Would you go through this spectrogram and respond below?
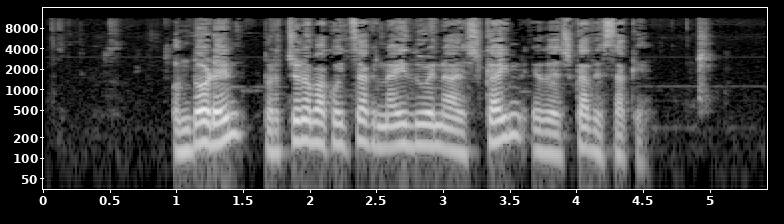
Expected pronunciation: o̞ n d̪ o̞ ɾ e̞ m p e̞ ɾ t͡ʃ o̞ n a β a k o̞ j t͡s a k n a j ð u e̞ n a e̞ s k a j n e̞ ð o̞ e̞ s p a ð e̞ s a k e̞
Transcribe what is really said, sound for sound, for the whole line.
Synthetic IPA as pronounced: o̞ n d̪ o̞ ɾ e̞ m p e̞ ɾ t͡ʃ o̞ n a β a k o̞ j t͡s a k n a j ð u e̞ n a e̞ s k a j n e̞ ð o̞ e̞ s k a ð e̞ s a k e̞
